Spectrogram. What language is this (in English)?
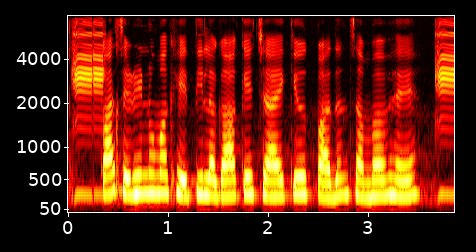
Chhattisgarhi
